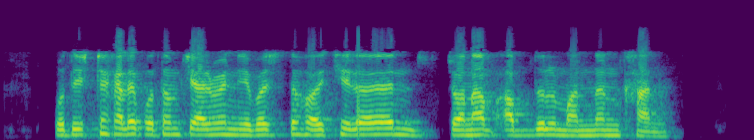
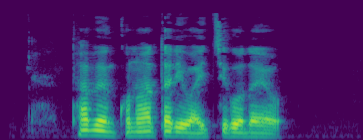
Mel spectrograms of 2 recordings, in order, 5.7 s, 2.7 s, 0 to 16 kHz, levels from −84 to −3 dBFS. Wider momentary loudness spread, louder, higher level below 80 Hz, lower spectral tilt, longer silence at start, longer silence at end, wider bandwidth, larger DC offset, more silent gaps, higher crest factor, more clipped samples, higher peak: about the same, 6 LU vs 6 LU; first, -14 LUFS vs -20 LUFS; first, -52 dBFS vs -62 dBFS; about the same, -7 dB/octave vs -6 dB/octave; second, 0.45 s vs 0.6 s; about the same, 0.65 s vs 0.6 s; second, 7.6 kHz vs 11 kHz; neither; neither; about the same, 14 dB vs 18 dB; neither; about the same, 0 dBFS vs -2 dBFS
